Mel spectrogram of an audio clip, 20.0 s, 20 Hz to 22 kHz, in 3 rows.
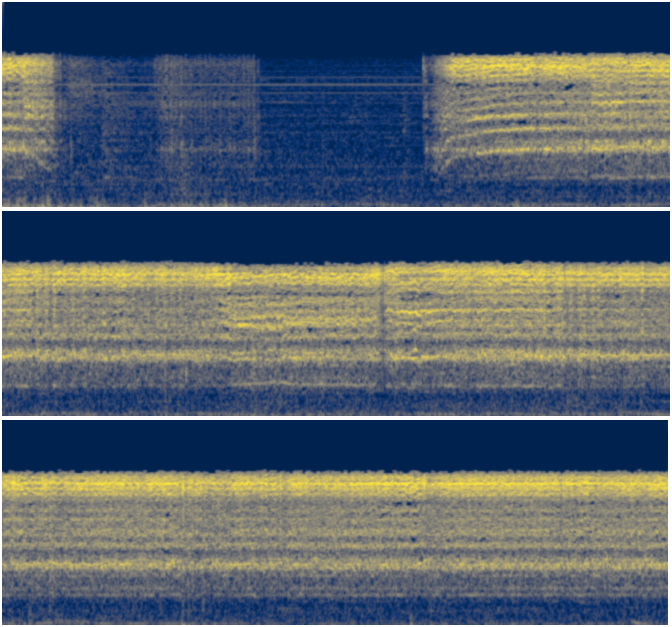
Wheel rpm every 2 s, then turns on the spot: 40, 10, 110, 160, 160, 160, 160, 160, 160, 160.
0-2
